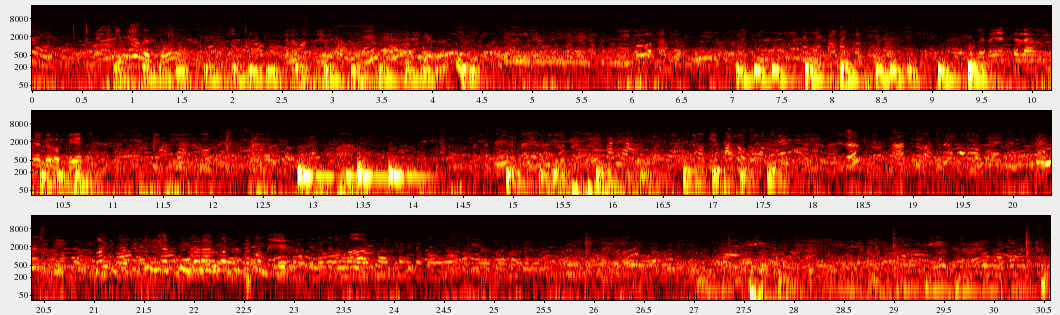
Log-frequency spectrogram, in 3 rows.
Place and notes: Calle Castell, Illes Balears, Spanien - Capdepera Soundwalk Medieval Festival
market stalls, visitors from many countries, musicians at the entrance of the castle, food stand with barbecue and drinks under palm trees, various stations with old wooden children's games, an old small children's carousel pushed by hand with a bell. // soundwalk über ein mittelalterliches Fest, Besucher aus vielen Ländern, Marktstände, Musiker im Eingang der Burg, Essenstand mit Gegrilltem und Getränken unter Palmen, verschiedene Stationen mit alten Kinderspielen aus Holz, ein altes kleines Kinderkarusell von Hand angeschoben mit einer Glocke.
21 May 2017, 14:00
